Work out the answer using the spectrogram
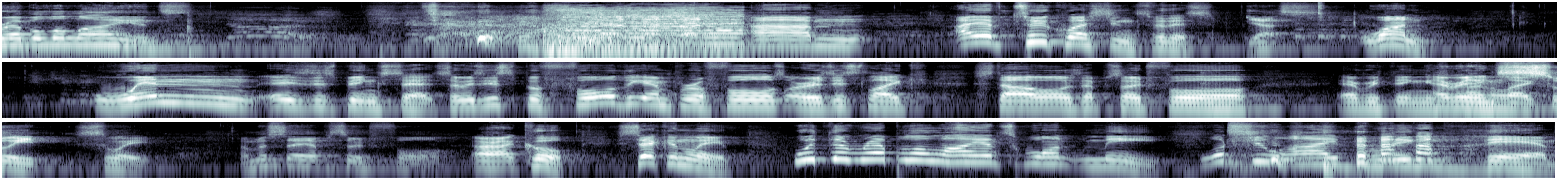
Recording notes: Our second ever live show! Recorded at the Eureka Hotel in Melbourne in 2015.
